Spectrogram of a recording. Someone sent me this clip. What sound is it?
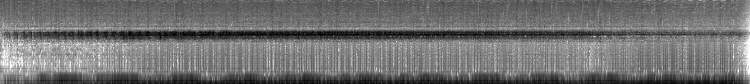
Recording of cell-phone feedback overlayed with bass noise, and a stretched kick drum. Delay. Reverb and Noise Reduction. Fade in, fade out.
airy, background, bass, bassy, cinematic, effect, fade, fade-in, fade-out, pad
